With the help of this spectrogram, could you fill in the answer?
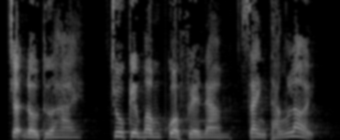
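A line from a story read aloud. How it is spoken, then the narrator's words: Loud announcement. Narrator (Vietnamese): người chủ trì cũng lớn tiếng nói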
